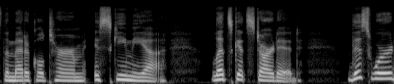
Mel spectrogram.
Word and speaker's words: ischemia: say it again slowly is ke now faster eskia eskia great job eskia refers to a reduced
